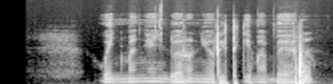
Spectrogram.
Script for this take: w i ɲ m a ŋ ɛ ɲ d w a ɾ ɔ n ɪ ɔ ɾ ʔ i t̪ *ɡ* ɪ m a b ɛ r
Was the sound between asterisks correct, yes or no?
yes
